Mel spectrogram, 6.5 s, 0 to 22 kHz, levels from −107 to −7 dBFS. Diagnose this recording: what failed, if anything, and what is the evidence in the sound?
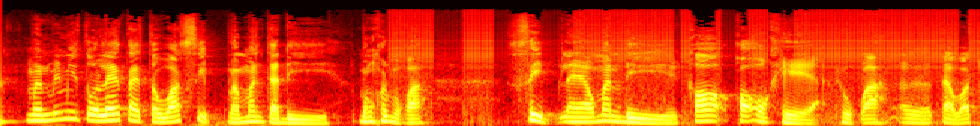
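Computer activity noise in the analogue wiring: from 2.58 s to the end, a buzzy pulsing at around 70 Hz sits roughly 20 dB under the speech as computer load changes disturb the shared ground.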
